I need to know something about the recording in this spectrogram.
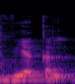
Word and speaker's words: vehicle: The ISRO, the Indian Space Research Organization, has launched the Polar Satellite Launch Vehicle. The H in vehicle is silent.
